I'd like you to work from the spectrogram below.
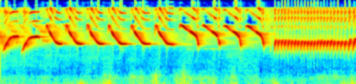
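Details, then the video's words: Canary singing a loud, bright song: a series of about eight to ten clear whistled notes sweeping downward from high pitch, each followed by buzzy overtones, then a fast rapid trill of rapidly repeated clicking notes at the end. "Relax with the Most Popular Canary Singing - Beautiful Melody"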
